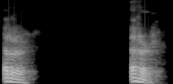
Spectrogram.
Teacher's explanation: this is a sound we do not have in English it's a vocalic r sound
